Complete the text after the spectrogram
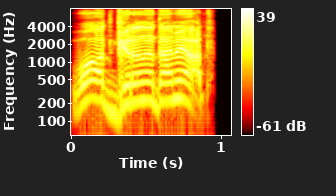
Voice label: grenade launcher, russian; Gambler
